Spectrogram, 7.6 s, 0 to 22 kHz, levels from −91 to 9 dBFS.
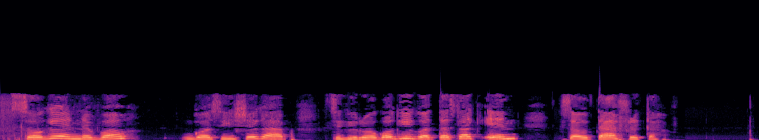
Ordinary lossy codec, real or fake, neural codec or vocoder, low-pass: AAC, 32 kbps; real; none; 7.2 kHz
